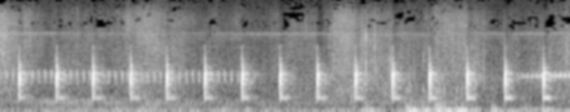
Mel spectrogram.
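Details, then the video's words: Frogs and toads in nature: sharp knocking calls repeated steadily about every third of a second, each a short broadband click with a tonal band, over a faint continuous trill and a thin high hiss. "Os sons dos sapos , rãs e perereca na Natureza"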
